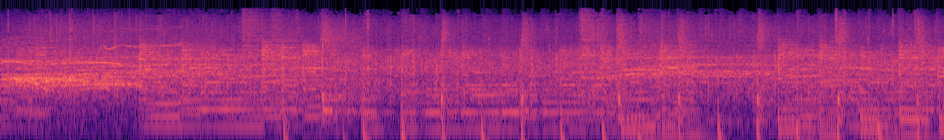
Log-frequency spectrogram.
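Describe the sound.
Audience applause welcoming a company's chairman and chief executive officer at a corporate event: steady, loud clapping with scattered sharp claps over music throughout.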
